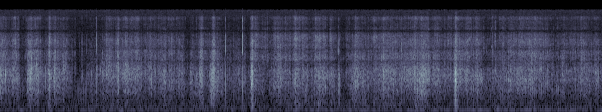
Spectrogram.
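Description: Aluminium foil crinkling and rustling as hands fold and press it into a packet, with many small sharp crackles.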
